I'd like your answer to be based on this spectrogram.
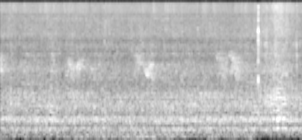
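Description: Honeybees swarm and buzz around an open hive during a health check, a dense, steady drone that holds without a break and with no voices over it.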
